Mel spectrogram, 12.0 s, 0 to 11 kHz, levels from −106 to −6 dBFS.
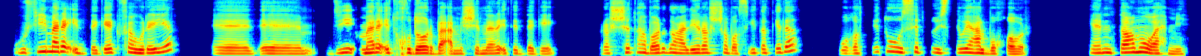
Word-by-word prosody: وفي 220 +6 -1
مرقة 285 -5 +5
دجاج 205 +4 -1
فورية، 230 - +2 0.4
آآ، 170 -1 -2
آمم، 170 -1 -1
دي 210 +7 -1
مرقة 215 +1 +4
خُضار 195 -3 +3
بقى 175 0 +1
مش 170 +1 -4
مرقة 175 +2 -1
الدجاج، 160 -3 -6 0.5
رشيتها 235 +6 -3
برضه 220 +2 +1
عليه 200 0 +2
رشة 210 0 -1
بسيطة 205 +3 -5
كده، 280 - -2 0.4
وغطيتُه 185 - -7
وسِبته 250 -2 -2
يستوي 215 +2 -1
على 210 -1 +5
البُخار، 160 -5 -1 0.6
كان 215 +2 +1
طعمُه 240 +4 +5
وهمي. 170 -7 0
205 Hz, 135 wpm, -22 LUFS, 175-230 Hz, 0.6 s, مرقة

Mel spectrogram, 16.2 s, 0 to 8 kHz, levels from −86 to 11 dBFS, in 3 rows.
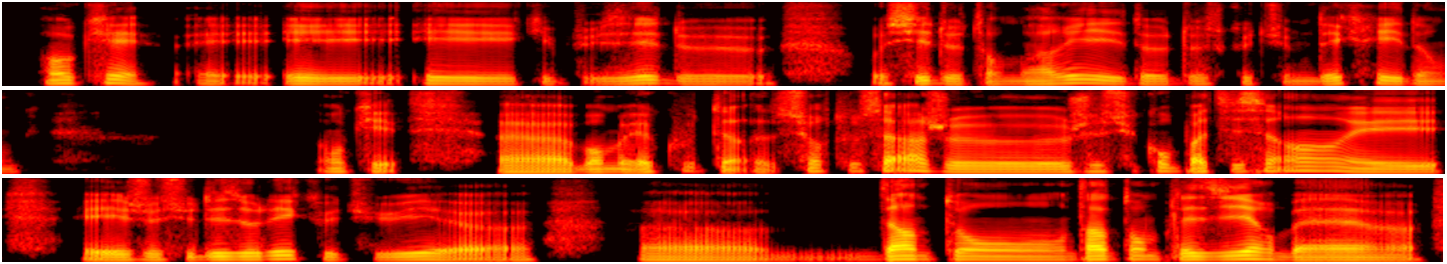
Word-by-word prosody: OK, 115 +3 -1
et 105 -5 +2 0.2
et - - -7
et 100 0 0
et 95 - -5
qui 95 - -12
plus 95 +2 -6
est, 120 - +3
de 95 -4 -6 0.4
aussi 110 - +3
de 100 - -3
ton 95 0 -7
mari 105 +6 0
et 105 - 0
de 95 0 -3
de 95 - -9
ce 100 - -13
que 105 - -10
tu 95 - -12
me 95 - -10
décris 105 +1 -1
donc? 95 0 -8 1.1
OK, 105 -1 -2 0.4
heu, - - +4
bon, 100 - +1
ben, 95 -2 -1
écoute - - -3 0.2
surtout - - -4
ça - - +4
je 100 -1 +1
je 110 +2 -4
suis 110 - -5
compatissant 125 +4 0
et 100 -2 +2 0.3
et 100 - +4
je 105 +1 -3
suis 100 0 -4
désolé 115 +4 +3
que 105 - -9
tu 105 +2 -2
es, - - +1
heu, - - 0 0.4
hem, - - -1 0.2
dans 115 +3 +5
ton 110 -2 0
dans 115 +2 +8
ton 120 +1 -1
plaisir, 115 +3 +5
bah, 100 - +1
heu 95 -2 +2
105 Hz, 185 wpm, -25 LUFS, 100-110 Hz, 1.1 s, dans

